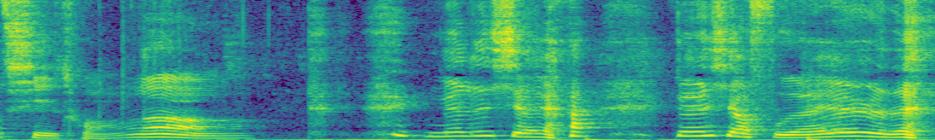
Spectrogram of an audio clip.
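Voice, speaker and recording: A woman speaks very slowly, her pitch swinging very widely. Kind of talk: casual talk to pets. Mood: affectionate, coaxing. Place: home room. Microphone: phone near.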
